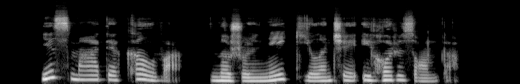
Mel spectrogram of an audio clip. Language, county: Lithuanian, Klaipėda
